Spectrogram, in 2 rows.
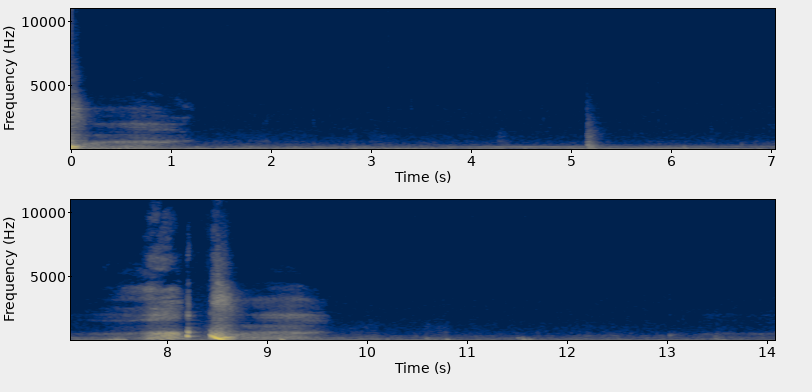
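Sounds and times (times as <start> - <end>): person sneezing: 0.0 - 0.8, 7.7 - 9.4.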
